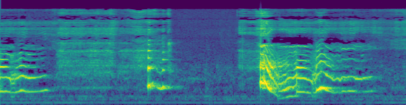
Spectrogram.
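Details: A schnauzer sings in drawn-out, wavering howls that slide up and down in pitch.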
